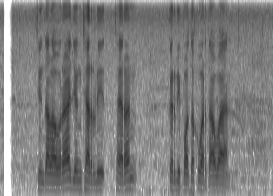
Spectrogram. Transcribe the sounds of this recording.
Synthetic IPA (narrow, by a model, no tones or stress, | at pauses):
t͡ʃint̪alauɾad͡ʒɨŋt͡ʃarli | sɛɾən | kɨrdipɔt̪ɔkəwart̪awan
